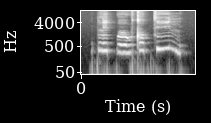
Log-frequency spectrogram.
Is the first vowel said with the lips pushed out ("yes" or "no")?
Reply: no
